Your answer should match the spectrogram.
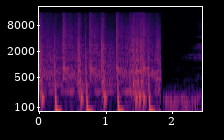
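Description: Two electronic dance tracks, one at 128 BPM and one at 150 BPM, playing at the same time without beatmatching, so their kick drums clash at uneven spacing: a train wreck. The music cuts off suddenly near the end.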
